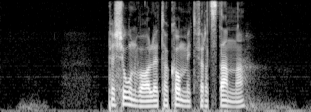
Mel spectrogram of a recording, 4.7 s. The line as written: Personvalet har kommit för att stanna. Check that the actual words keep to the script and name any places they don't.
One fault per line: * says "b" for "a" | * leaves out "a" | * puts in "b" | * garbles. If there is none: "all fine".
all fine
